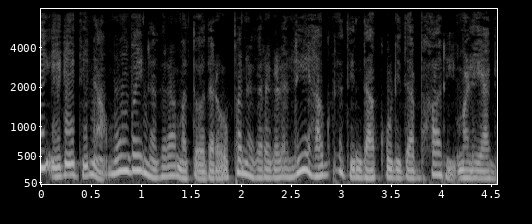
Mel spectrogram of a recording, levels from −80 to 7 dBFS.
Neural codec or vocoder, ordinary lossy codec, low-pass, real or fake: codec, 16 kHz, 16 kbps, FreqCodec, smaller model; none; none; fake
